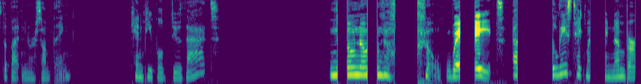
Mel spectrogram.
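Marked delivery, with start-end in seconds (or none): 4.4-8.4 loud, panicky no no no; panicked pleading. Acted. Dick, desperate to keep Danny from hanging up, panicked pleading. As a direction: rush to stop her leaving.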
